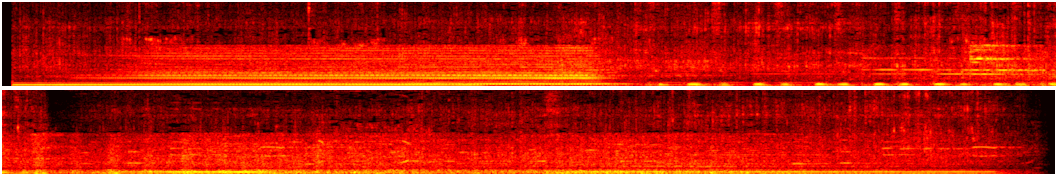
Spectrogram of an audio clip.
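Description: A small toy train motor whirs as it rolls along plastic track.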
